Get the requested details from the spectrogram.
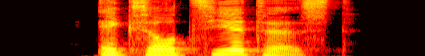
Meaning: inflection of exorzieren: 1. second-person singular preterite 2. second-person singular subjunctive II
- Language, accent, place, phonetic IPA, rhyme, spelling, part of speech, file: German, Germany, Berlin, [ɛksɔʁˈt͡siːɐ̯təst], -iːɐ̯təst, exorziertest, verb, De-exorziertest.ogg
